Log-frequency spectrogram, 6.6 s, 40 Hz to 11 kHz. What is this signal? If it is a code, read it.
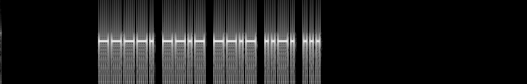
Morse code, heard as a keyed tone, about 30 wpm, 700 Hz. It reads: 9QQFS
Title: Code Groups - 5 Letter:Numbers - 30wpm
